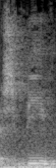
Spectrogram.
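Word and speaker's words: Spiel: اللي معانا بعد كده مقطع الاسي الاس بيتنطق في اللغه الالمانيه شبا شبا ثم شبيل شبيل شبيل يعني اللعب اودا شبيجل شبيجل يعني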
